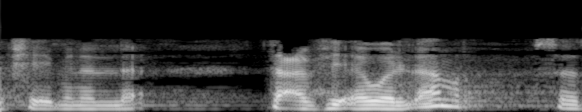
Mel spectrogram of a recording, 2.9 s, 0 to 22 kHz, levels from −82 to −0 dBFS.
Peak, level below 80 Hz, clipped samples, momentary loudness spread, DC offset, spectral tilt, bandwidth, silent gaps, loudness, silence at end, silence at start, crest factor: 0 dBFS; -60 dBFS; under 0.1%; 14 LU; under 0.1%; -12 dB/octave; 5.4 kHz; none; -16 LUFS; 0 s; 0 s; 16 dB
